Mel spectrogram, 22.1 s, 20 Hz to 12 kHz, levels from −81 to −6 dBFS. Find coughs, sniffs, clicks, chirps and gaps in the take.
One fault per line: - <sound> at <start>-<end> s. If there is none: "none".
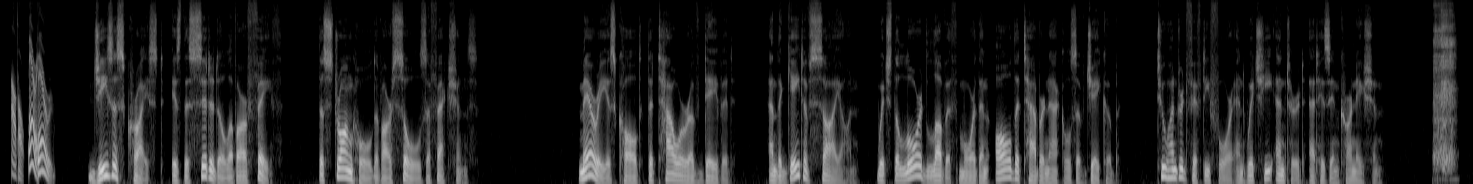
- chirp at 0.2-0.8 s
- sniff at 21.5-21.9 s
